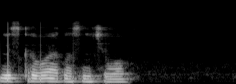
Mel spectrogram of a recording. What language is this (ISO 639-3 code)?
rus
